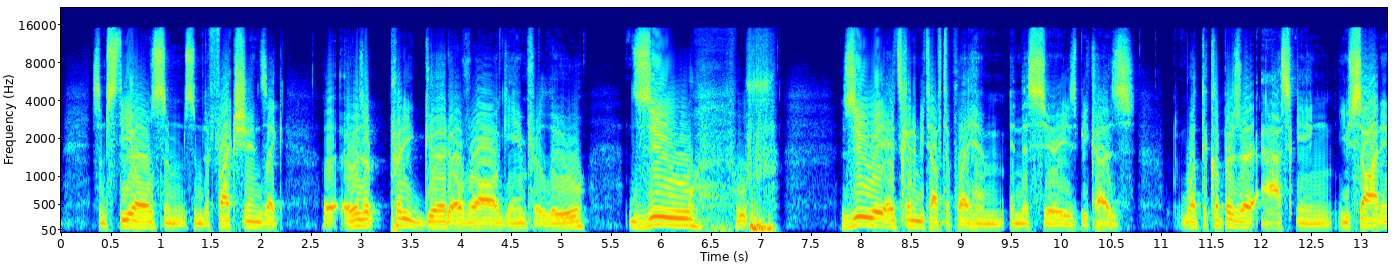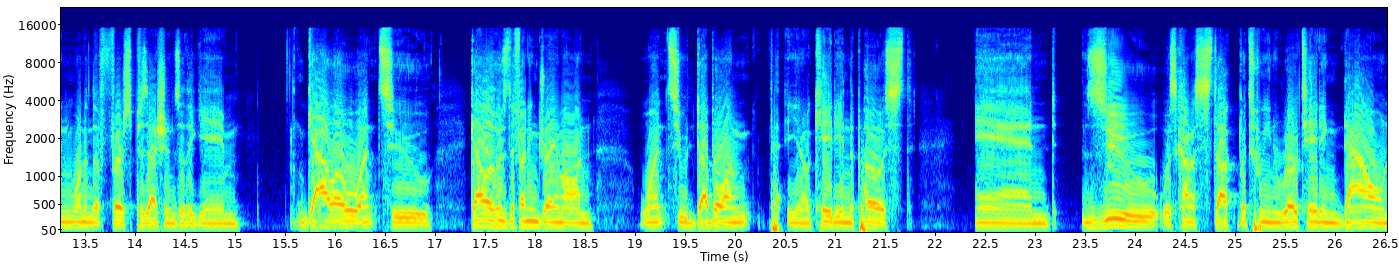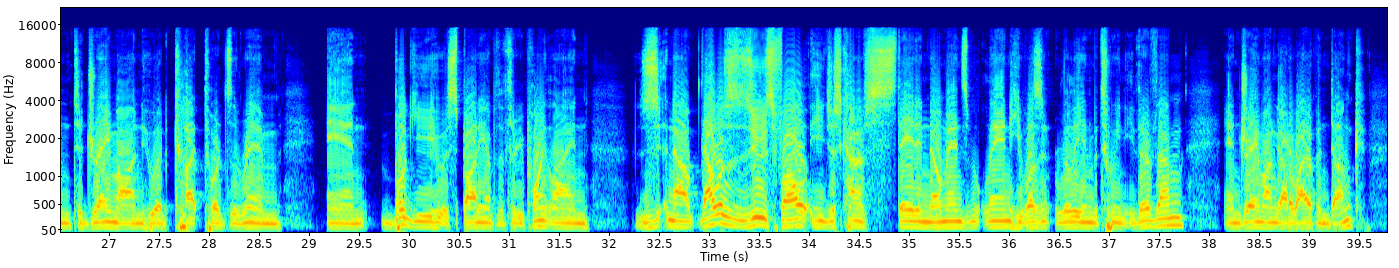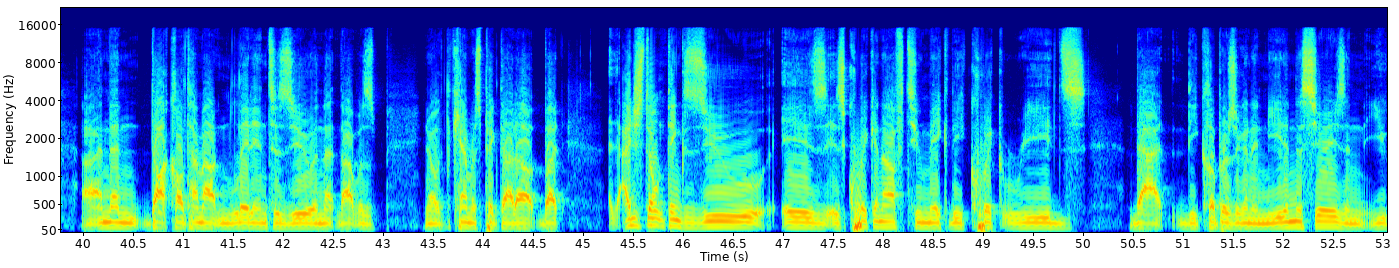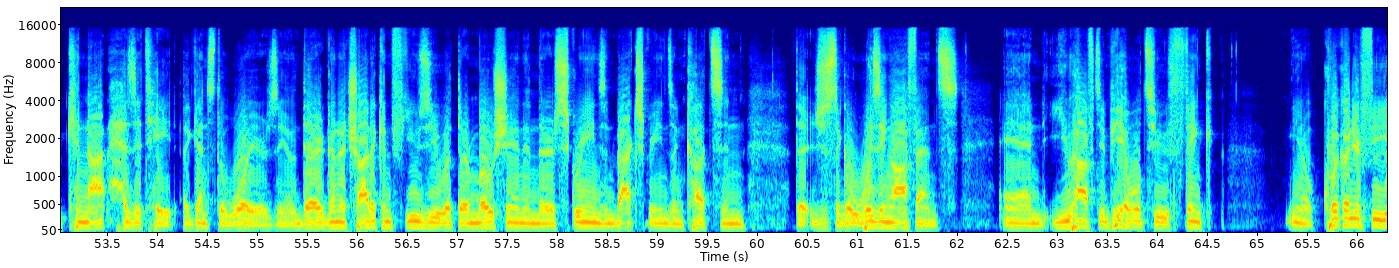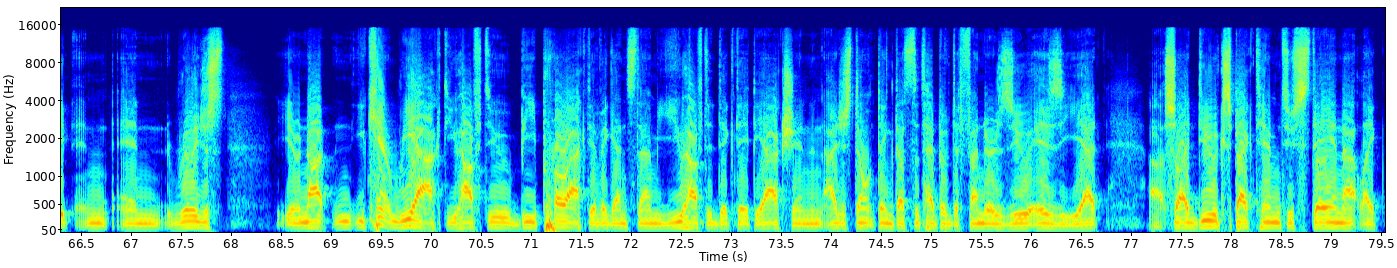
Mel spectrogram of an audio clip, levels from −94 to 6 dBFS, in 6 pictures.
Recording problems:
distortion; heavy; 8 dB below the speech

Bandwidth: 15 kHz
